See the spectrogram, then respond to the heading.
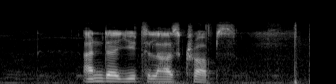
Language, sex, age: English, male, 18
